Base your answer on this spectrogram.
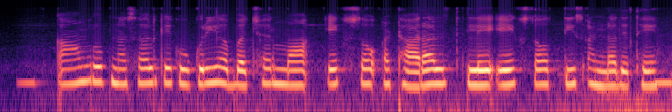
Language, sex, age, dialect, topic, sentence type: Chhattisgarhi, female, 25-30, Central, agriculture, statement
